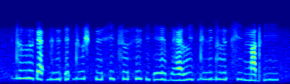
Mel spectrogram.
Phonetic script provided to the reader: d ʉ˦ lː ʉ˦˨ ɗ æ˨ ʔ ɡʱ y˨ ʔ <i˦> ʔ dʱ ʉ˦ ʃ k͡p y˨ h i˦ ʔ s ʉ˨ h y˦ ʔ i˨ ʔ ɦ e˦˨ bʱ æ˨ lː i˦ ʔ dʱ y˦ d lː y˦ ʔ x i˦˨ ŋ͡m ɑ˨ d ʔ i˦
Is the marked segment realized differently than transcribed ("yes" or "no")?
yes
